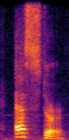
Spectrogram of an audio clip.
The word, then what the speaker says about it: Esther: spelled with a TH, they are pronounced as if they were spelled with a normal T, like that. And these words are Thomas, Thompson, Teresa, Thailand, Thames, like the river, Esther, and thyme, which is a spice.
